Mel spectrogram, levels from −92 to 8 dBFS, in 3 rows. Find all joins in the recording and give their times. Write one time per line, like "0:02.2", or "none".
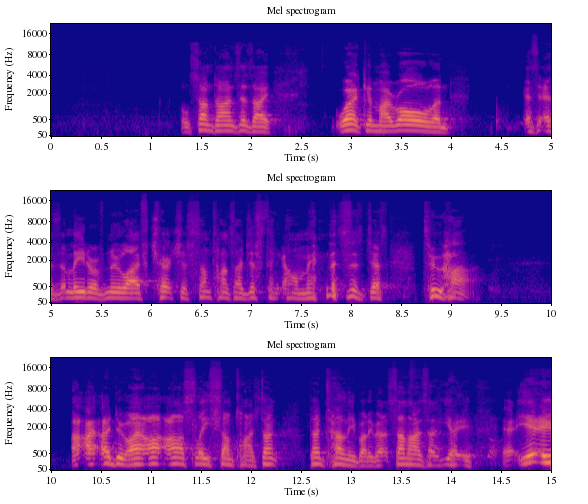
none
